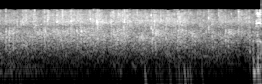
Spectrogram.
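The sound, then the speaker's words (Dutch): An audience claps steadily for the Farsi-speaking people present, a dense, even wash of many hands with no break, rising slightly louder right at the end. “Applaus jongens. Applaus voor deze.”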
